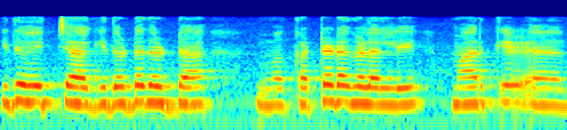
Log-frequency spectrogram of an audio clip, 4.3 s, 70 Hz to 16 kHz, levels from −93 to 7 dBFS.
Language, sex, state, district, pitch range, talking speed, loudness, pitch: Kannada, female, Karnataka, Dakshina Kannada, 205-225 Hz, 100 wpm, -15 LUFS, 215 Hz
